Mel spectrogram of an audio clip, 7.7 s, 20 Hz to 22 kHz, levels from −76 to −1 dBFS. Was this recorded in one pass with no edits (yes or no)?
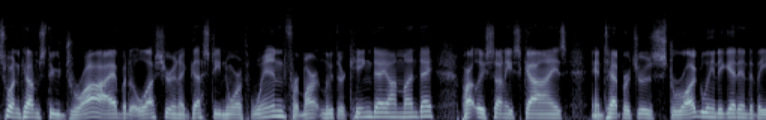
yes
